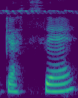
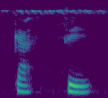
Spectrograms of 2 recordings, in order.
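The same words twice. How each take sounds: First: The final vowel is an open è sound. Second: The final vowel is a closed é sound. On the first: "Sinon j'aurais dit" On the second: "c'est le son et"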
